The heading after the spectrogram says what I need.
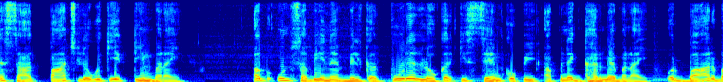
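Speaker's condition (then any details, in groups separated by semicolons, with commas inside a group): No condition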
